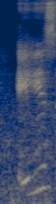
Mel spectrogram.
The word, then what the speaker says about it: alias: It's pronounced Ali UHS.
